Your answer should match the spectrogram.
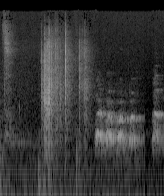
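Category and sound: animal, dog barking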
